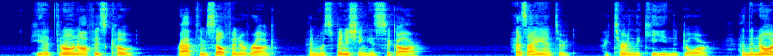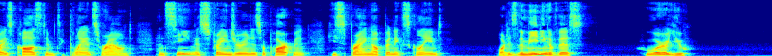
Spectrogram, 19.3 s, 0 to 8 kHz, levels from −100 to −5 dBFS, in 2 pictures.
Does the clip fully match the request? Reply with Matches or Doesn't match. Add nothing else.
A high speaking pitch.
Doesn't match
